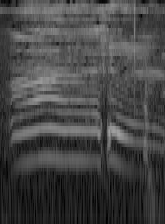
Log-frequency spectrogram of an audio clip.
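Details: A baby cries in two sustained wails, a long steady one followed by a shorter rising one.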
